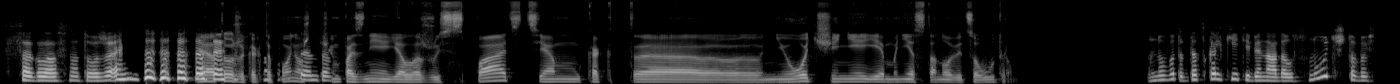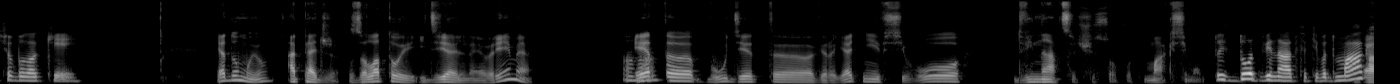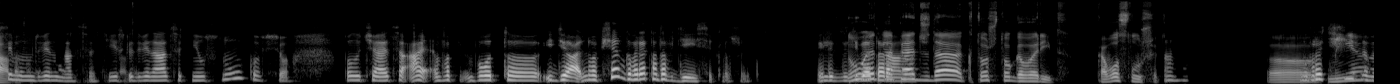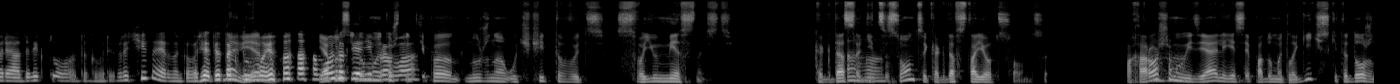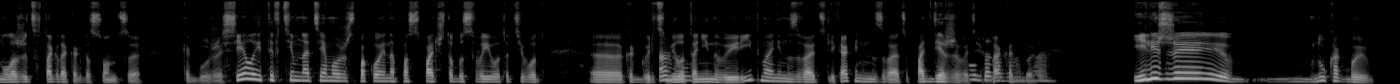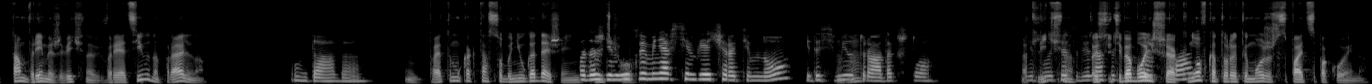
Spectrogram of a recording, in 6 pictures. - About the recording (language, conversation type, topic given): Russian, podcast, Какую роль сон играет в твоём самочувствии?
- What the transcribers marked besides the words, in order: laugh; tapping; drawn out: "как-то"; laughing while speaking: "я так думаю"; laugh; other background noise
